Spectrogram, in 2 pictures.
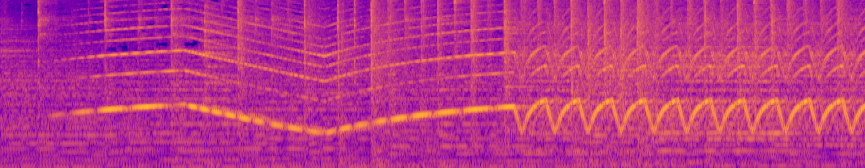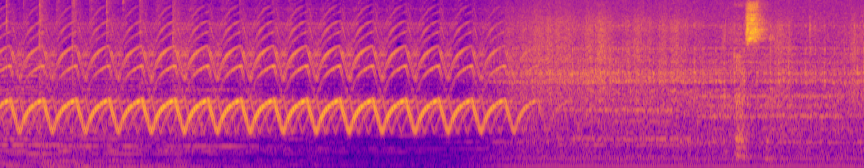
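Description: Emergency-vehicle siren, first a slow wail that rises and falls, then switching about five seconds in to a fast yelp that sweeps about four times a second, cutting out near the end. Music plays underneath.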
